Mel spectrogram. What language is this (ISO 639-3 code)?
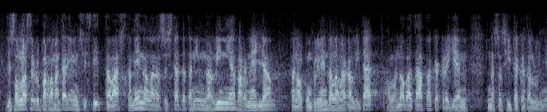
cat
